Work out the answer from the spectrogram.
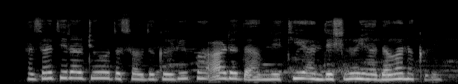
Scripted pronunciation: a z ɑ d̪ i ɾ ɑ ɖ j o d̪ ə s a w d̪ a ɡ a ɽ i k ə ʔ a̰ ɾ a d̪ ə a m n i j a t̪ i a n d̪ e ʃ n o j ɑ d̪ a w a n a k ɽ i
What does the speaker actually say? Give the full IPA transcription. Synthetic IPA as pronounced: a z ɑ d̪ i ɾ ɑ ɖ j o d̪ ə s a w d̪ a ɡ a ɽ i p ə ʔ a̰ ɽ a d̪ ə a m n i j a t̪ i a n d̪ e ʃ n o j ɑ d̪ a w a n a k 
